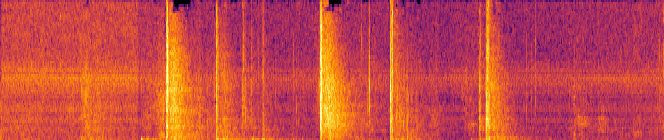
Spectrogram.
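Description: A sword chopping through tubes on a cutting stand: about six sharp whacks over four seconds, the loudest about three seconds in, with the cut pieces clattering onto the concrete floor.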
